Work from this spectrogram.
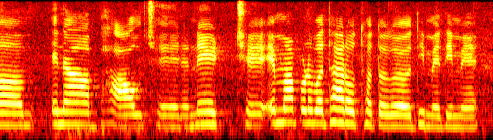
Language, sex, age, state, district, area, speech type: Gujarati, female, 30-45, Gujarat, Junagadh, urban, spontaneous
